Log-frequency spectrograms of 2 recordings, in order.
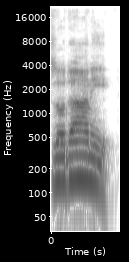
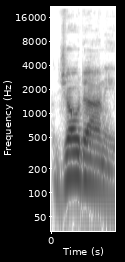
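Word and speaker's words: Zhodani: There's some dispute as to how that's pronounced. I say Zodani. I pronounce it phonetically, but I have heard Jodani. However you want to pronounce it, that's up to you.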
